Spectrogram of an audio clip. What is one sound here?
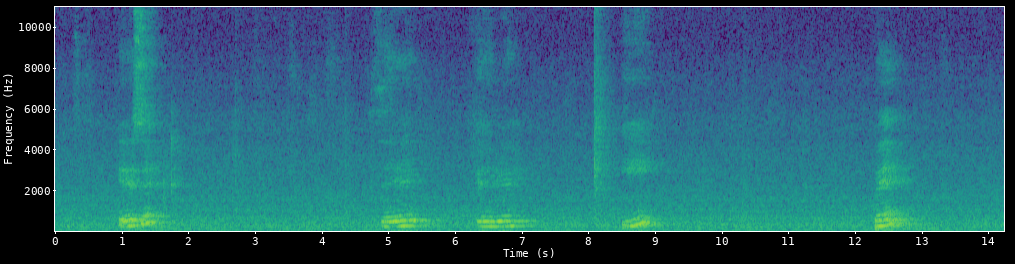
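A young girl speaks short words into a microphone over a loudspeaker in an echoing room.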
